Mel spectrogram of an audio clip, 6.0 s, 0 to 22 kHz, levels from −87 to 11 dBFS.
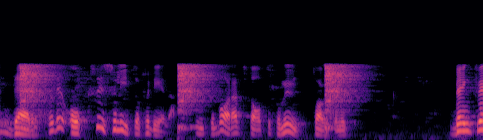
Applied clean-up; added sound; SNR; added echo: classical method log-MMSE.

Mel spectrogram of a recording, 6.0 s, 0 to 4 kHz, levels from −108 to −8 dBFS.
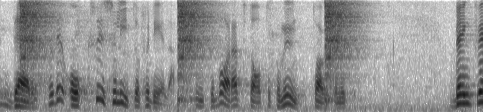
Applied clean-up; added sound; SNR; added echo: none; Hi-hat; 5 dB; none.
